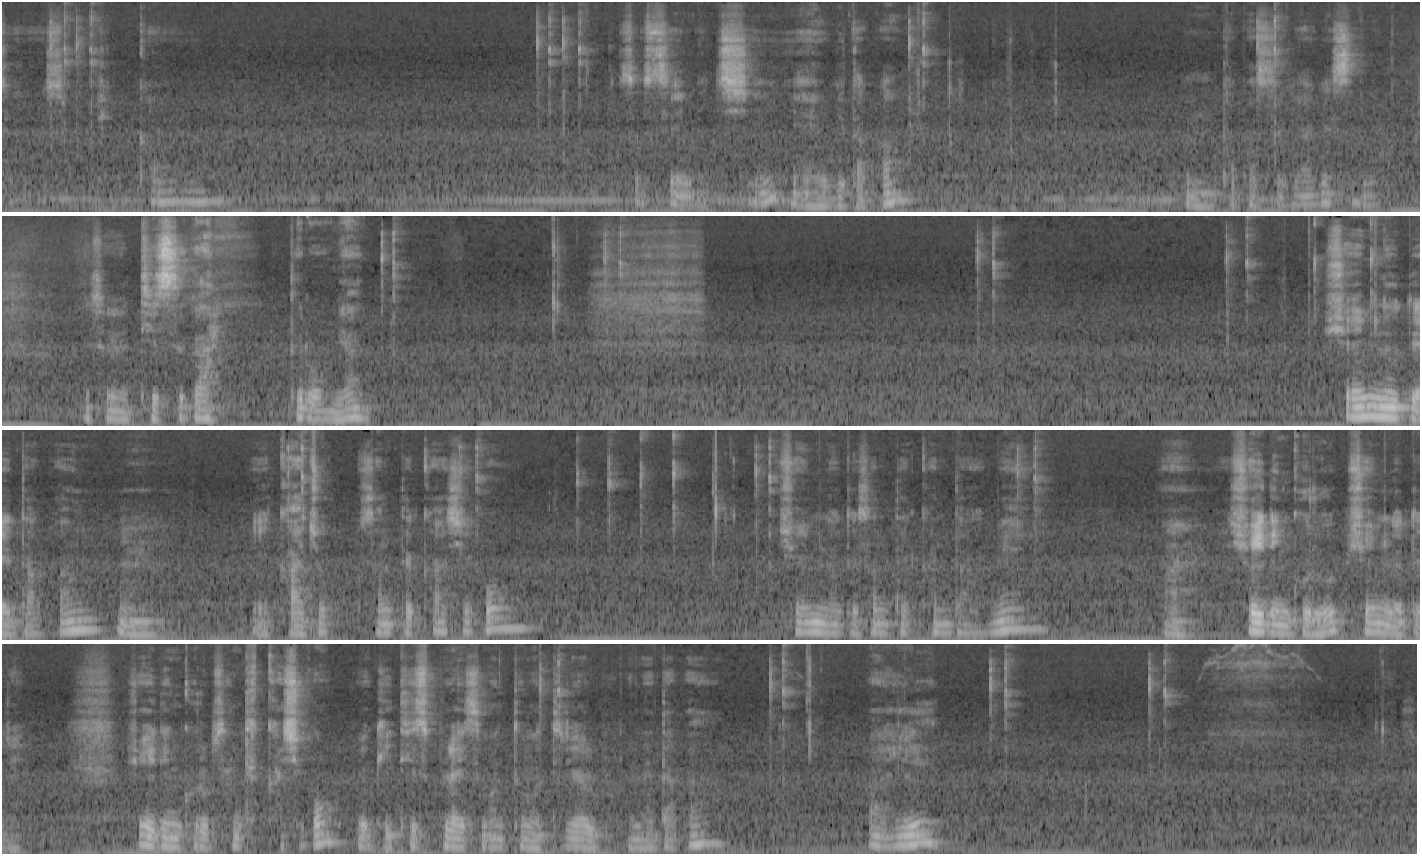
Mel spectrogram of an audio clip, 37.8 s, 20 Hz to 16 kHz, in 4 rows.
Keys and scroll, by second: 6.7 ctrl+v.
